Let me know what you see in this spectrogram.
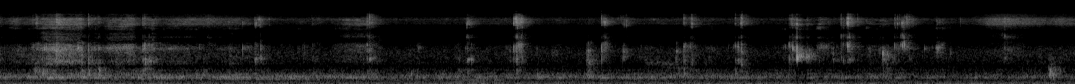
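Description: A man chewing a mouthful of pizza, with irregular wet smacking and clicking mouth sounds.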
